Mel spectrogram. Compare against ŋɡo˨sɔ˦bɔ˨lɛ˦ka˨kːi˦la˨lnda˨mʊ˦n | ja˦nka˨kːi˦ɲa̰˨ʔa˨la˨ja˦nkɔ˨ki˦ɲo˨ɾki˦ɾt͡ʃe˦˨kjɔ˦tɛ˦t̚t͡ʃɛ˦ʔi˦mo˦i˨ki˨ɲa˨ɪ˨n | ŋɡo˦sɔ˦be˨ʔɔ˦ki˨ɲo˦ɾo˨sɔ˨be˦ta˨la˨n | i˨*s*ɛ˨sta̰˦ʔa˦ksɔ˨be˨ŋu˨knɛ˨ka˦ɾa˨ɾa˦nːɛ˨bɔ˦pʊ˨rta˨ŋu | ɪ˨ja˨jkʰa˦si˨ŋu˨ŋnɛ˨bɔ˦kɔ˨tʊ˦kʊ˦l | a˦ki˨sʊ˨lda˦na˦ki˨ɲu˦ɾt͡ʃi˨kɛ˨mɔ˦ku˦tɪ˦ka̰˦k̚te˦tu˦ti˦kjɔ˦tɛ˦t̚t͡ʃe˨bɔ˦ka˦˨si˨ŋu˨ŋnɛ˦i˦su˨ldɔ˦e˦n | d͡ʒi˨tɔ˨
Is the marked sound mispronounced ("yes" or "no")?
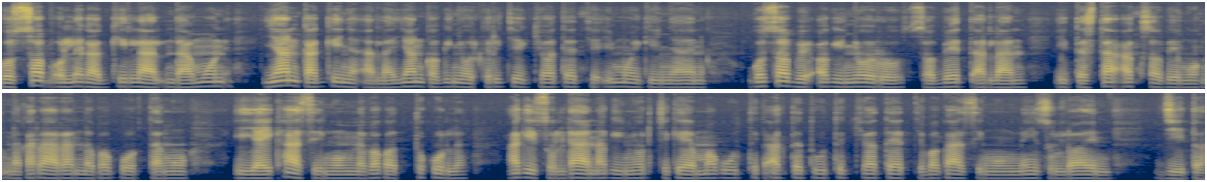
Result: yes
